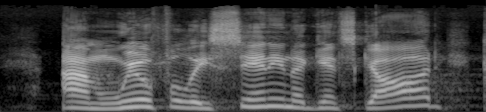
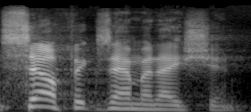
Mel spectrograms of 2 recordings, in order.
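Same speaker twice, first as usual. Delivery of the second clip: ordinary delivery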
